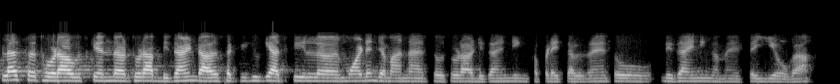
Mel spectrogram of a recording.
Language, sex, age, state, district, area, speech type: Hindi, male, 18-30, Rajasthan, Jodhpur, urban, conversation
